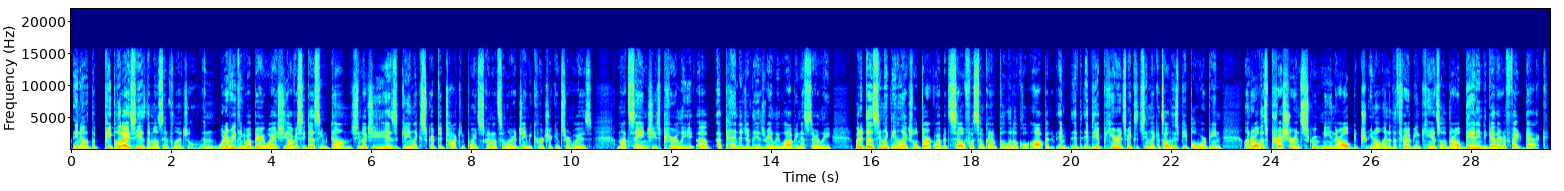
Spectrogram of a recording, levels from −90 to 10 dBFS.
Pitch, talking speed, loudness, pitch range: 115 Hz, 230 wpm, -23 LUFS, 105-125 Hz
